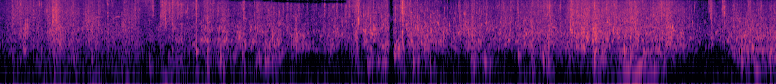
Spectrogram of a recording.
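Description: Water splashes as someone wades and swims through it.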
